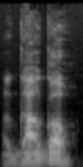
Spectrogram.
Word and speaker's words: Gargaud: And this week I was very confident with my guests, and I thought I've pronounced their last name magnificently, Gargaud.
